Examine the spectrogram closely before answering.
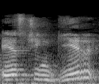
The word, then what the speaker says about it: extinguir: verbos nunca tiveram trema porque o u nunca foi pronunciado mas Há muitas pessoas que pronunciam u né então extinguir e distinguir inclusive todas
